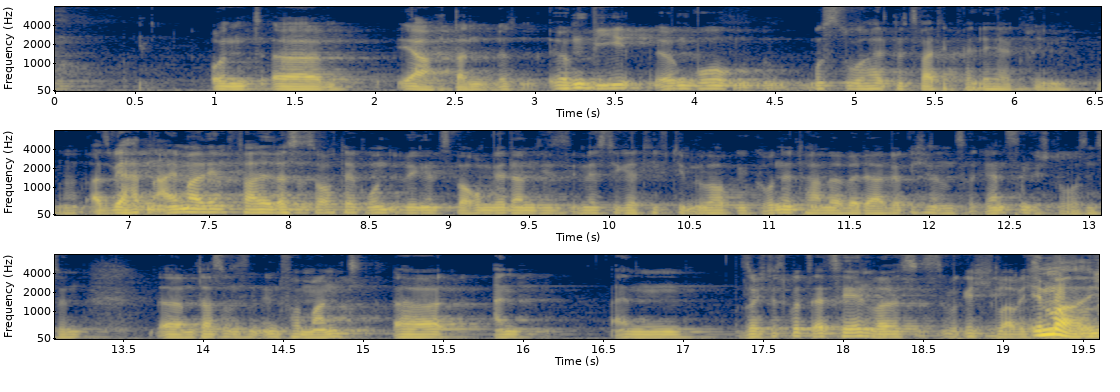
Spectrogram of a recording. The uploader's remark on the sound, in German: Live vom 36C3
